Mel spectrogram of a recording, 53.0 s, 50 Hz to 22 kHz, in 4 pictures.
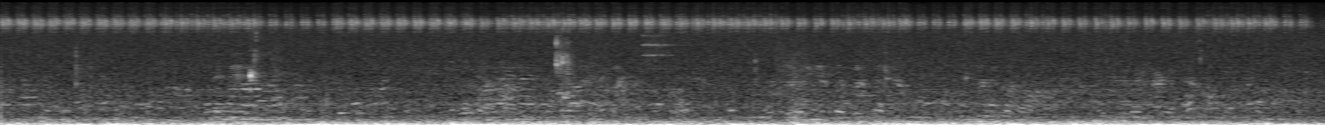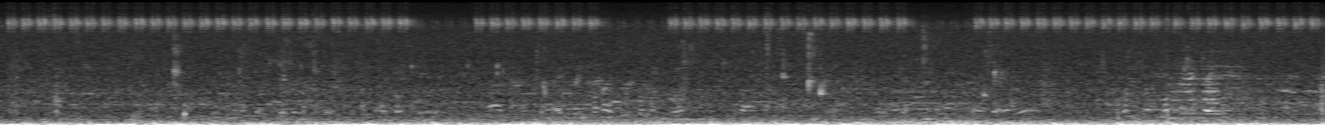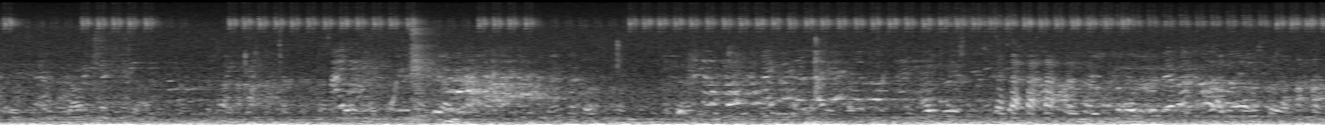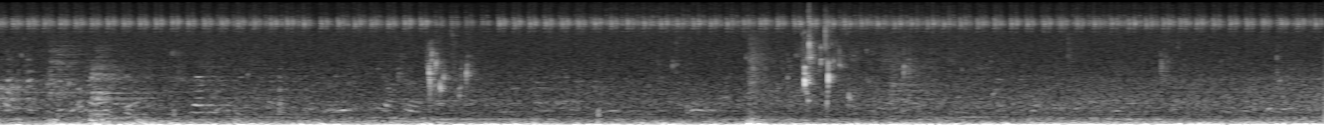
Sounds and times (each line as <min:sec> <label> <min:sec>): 0:43.9 fish are still jumping 0:44.5
0:47.4 fish are still jumping 0:49.0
